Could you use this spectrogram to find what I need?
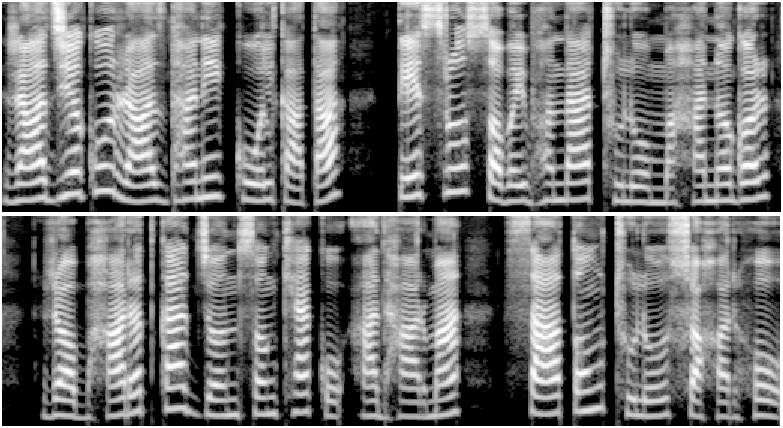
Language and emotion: Nepali, neutral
